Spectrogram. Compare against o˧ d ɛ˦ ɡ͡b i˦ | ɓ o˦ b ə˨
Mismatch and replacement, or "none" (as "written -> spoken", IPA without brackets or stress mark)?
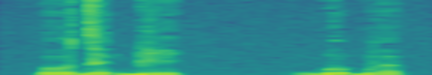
ɓ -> ɡ͡b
